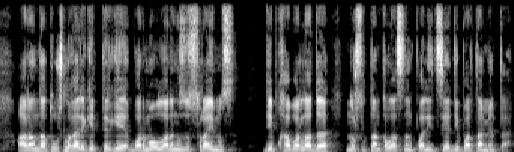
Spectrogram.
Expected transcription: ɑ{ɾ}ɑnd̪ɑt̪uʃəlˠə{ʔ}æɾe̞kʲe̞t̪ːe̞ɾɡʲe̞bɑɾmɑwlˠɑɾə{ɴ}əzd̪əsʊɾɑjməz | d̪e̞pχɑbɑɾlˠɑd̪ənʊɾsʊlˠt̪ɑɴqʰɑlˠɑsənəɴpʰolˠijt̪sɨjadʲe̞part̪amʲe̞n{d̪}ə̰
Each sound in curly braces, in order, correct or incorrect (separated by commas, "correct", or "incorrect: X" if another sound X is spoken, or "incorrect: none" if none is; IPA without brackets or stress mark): correct, incorrect: q, correct, incorrect: t̪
